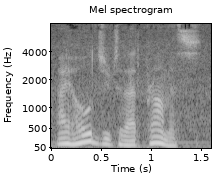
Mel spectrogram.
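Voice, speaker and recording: A man playing a courteous, lonely vampire in an ASMR roleplay, speaking softly and formally with hesitant pauses. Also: medium pitch, slight background noise, rough recording. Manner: soft-spoken, formal, polite, hesitant pauses. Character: gentle, courteous old-souled male vampire, lonely former fisherman. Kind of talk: ASMR roleplay audio drama.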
